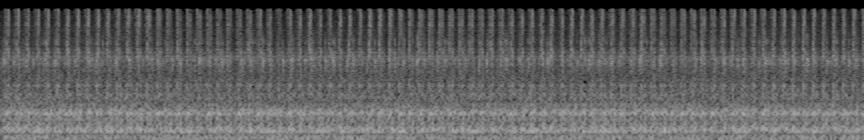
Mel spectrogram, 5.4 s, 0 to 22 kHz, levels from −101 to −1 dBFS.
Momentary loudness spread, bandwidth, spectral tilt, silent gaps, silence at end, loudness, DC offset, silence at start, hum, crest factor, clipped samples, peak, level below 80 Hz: 1 LU; 17 kHz; -3.5 dB/octave; none; 0 s; -36 LUFS; under 0.1%; 0 s; none; 20 dB; under 0.1%; -16 dBFS; -50 dBFS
